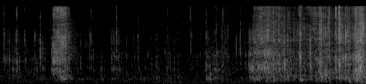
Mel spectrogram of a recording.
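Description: Wrapping paper crinkling and tearing as a birthday parcel is opened, with a short rustle early on and then a longer, louder burst of crumpling, fairly close and with no talk.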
